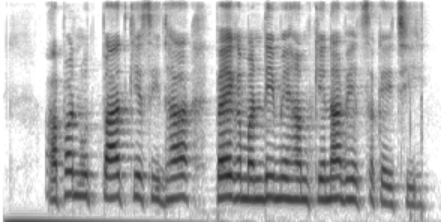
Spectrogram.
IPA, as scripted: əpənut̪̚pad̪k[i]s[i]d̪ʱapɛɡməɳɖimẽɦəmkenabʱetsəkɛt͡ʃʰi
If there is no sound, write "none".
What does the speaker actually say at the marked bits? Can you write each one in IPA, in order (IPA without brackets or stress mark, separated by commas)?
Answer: e, i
